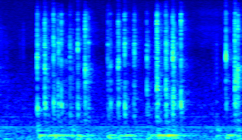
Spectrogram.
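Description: Rapid typing on a computer keyboard, clusters of crisp clacking keystrokes in quick bursts with brief pauses, close and clear.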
